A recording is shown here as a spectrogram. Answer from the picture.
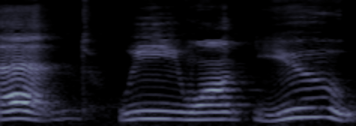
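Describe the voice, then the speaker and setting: A man's put-on character voice, high in pitch. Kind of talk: spiritual channeling. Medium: solo performance. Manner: slow, deliberate, soothing.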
